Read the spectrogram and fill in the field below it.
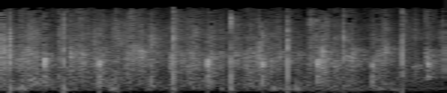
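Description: An audience breaks into steady applause for a child after a demonstration of her brainwaves recorded with electrodes, a dense flurry of overlapping hand claps that holds at an even, moderate loudness throughout with no voices on top.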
